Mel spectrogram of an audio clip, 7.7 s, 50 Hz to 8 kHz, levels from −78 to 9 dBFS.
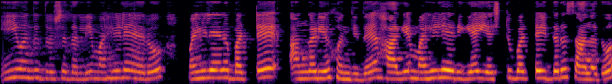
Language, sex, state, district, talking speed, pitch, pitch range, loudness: Kannada, female, Karnataka, Dharwad, 100 wpm, 250 Hz, 235-270 Hz, -17 LUFS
